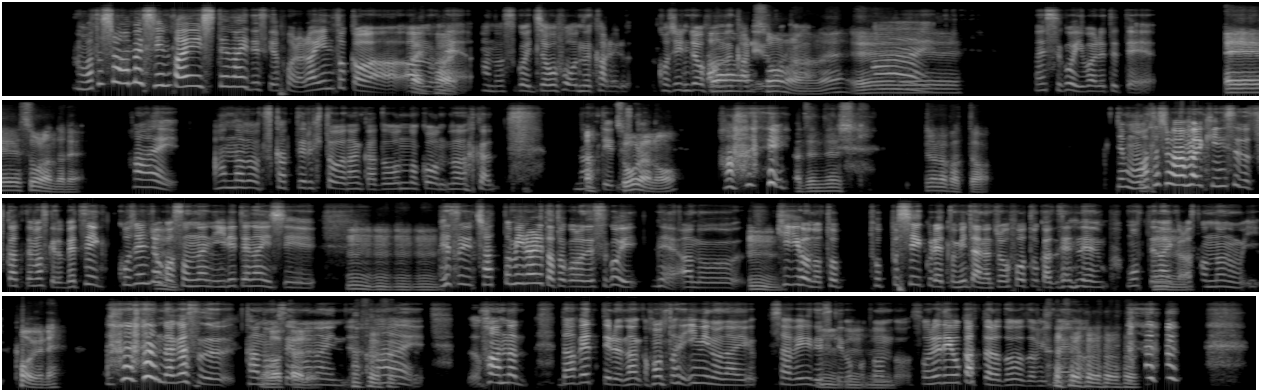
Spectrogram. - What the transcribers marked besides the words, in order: other background noise; laughing while speaking: "はい"; tapping; laugh; chuckle; chuckle; laugh
- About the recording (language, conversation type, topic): Japanese, unstructured, 技術の進歩によって幸せを感じたのはどんなときですか？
